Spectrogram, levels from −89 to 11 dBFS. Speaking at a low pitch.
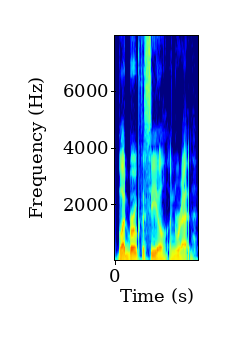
Yes: low, 115 Hz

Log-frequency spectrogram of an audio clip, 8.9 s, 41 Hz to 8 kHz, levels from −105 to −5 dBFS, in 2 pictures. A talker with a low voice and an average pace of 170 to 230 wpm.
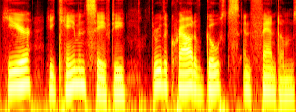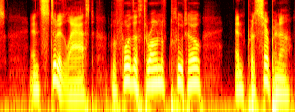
No: low, 125 Hz; average, 155 wpm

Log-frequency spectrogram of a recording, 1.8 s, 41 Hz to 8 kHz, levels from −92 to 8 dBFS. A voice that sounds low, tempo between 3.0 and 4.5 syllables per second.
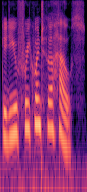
No: high, 205 Hz; 4.2 syllables/s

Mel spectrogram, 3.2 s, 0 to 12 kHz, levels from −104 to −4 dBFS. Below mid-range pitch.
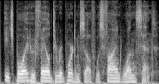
Yes: low, 115 Hz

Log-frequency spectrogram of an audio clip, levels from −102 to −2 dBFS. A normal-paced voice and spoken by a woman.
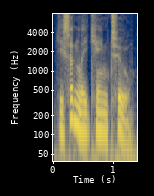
No: average, 170 wpm; male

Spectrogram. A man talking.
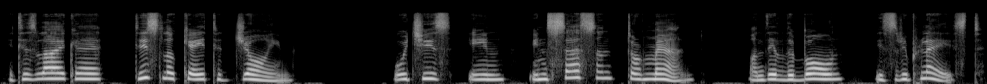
No: female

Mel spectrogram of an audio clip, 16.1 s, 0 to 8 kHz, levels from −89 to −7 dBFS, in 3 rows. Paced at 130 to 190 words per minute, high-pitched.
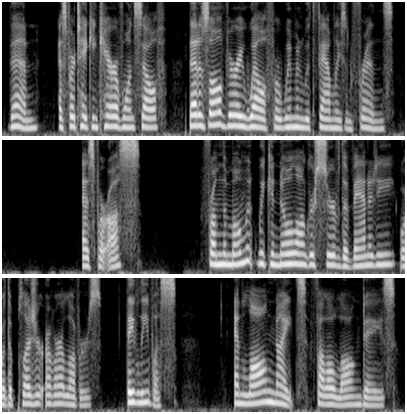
Yes: average, 170 wpm; high, 200 Hz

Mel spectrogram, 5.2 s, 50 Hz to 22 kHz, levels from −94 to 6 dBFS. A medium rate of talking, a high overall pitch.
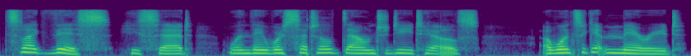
Yes: average, 195 wpm; high, 195 Hz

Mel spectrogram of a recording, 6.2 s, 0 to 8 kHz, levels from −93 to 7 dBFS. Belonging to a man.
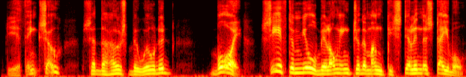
Yes: male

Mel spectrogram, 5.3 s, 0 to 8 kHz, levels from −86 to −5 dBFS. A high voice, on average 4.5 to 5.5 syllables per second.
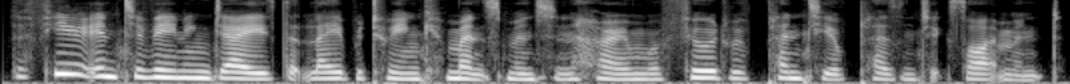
No: high, 220 Hz; 6.0 syllables/s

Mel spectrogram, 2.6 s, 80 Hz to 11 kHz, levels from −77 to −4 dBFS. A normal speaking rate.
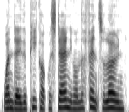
No: fast, 230 wpm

